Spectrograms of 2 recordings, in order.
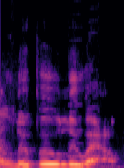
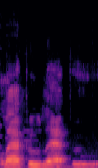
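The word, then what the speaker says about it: Lupu-Luau: got the UH the loop ooh luau IPA by dogfish Head I'm are you pronouncing that right yeah loop ooh luau not lapu-lapu it's loop ooh ooh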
